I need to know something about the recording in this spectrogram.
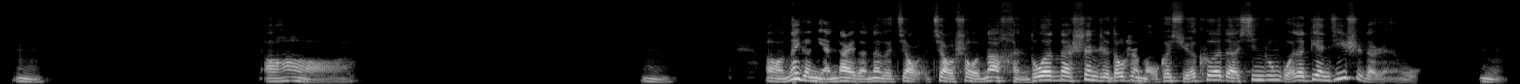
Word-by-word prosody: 嗯。 130 -5 -7 2.2
哦。 145 -7 -5 2.8
嗯， 125 -7 -12 0.9
哦， 140 -3 0
那 265 +2 +7
个 190 -6 +2
年 135 -4 +1
代 155 -2 +5
的 130 -2 -1
那 150 +3 0
个 135 -2 -4
教 130 - -1
教 135 +1 +2
授， 135 +1 -1
那 170 +4 +3
很 115 -6 -7
多 195 +7 +7
那 195 -1 +2
甚 215 +2 0
至 170 - -1
都 180 +2 +1
是 185 -2 -4
某 150 - -3
个 170 - -3
学 160 -1 -3
科 205 +4 +2
的 175 -6 +3
新 205 +8 -3
中 210 0 -3
国 - - -2
的 190 0 +3
奠 200 0 0
基 260 +10 0
式 310 - -6
的 - - -3
人 - - -14
物， - - -16 0.6
嗯。 125 -7 -8
160 Hz, 150 characters per minute, -21 LUFS, 135-190 Hz, 2.8 s, 那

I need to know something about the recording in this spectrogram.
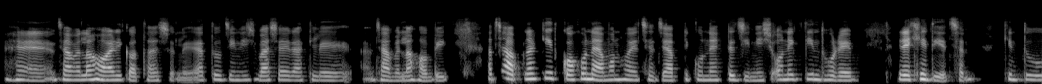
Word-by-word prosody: হ্যাঁ, 200 -5 +1 0.2
ঝামেলা 210 -1 +2
হওয়ারই 205 0 +4
কথা 180 0 -4
আসলে। 105 - -5 0.2
এত 200 - -18 0.2
জিনিস 205 0 -5
বাসায় 200 +1 0
রাখলে 190 0 -7
এ 215 +6 -13
ঝামেলা 190 -2 +1
হবেই। 175 +1 -3 0.4
আচ্ছা, 250 +5 -2
আপনার 250 +1 +3
কি 285 - +2 0.2
কখনো 235 +3 +5
এমন 215 +2 -2
হয়েছে 205 0 -2
যে, 195 - -1
আপনি 185 +5 -10
কোনো 205 -1 -3
একটা 210 +1 -2
জিনিস 185 0 -4
অনেকদিন 230 +1 0
ধরে 200 -3 +1 0.6
রেখে 220 +3 +7
দিয়েছেন 175 +4 -2 0.4
কিন্তু, 220 -1 -3
205 Hz, 160 wpm, -23 LUFS, 190-220 Hz, 0.6 s, রেখে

